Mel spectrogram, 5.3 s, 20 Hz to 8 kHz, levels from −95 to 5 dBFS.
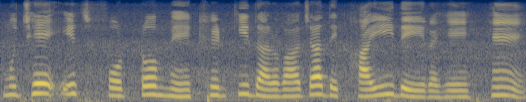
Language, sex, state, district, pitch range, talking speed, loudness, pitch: Hindi, female, Madhya Pradesh, Katni, 200-245 Hz, 115 wpm, -16 LUFS, 220 Hz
